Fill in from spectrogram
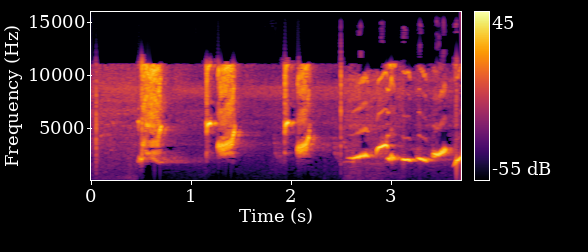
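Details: Murai batu, the white-rumped shama, song for training: short harsh buzzy bursts separated by pauses, then a run of bright, warbled whistles rising and falling.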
